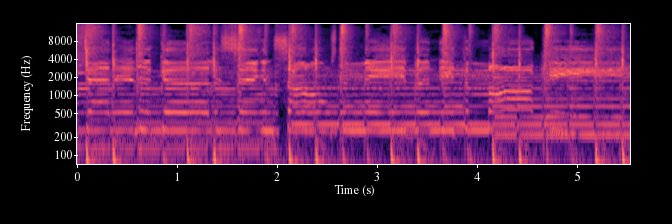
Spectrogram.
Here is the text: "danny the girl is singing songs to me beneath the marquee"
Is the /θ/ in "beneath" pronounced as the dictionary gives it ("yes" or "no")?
yes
